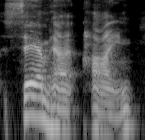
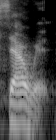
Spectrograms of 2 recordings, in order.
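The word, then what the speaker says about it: Samhain: we would say uh samine is actually sin it's pronounced sin s o w- i n uh so that's how it's pronounced in the Celtic world and I have a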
